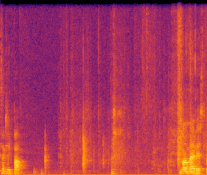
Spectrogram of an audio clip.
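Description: Paper crinkles and rustles.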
